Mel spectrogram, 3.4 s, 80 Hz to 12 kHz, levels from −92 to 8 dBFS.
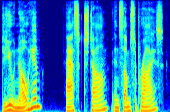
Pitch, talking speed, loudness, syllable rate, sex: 145 Hz, 160 wpm, -18 LUFS, 4.3 syllables/s, male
